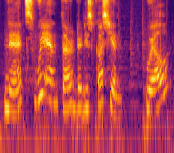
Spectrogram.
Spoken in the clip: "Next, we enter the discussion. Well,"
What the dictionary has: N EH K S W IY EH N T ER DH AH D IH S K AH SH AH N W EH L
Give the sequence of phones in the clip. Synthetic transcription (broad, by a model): N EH K S W IY EH N T ER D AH D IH S K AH S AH N W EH L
